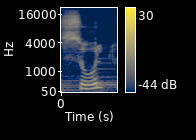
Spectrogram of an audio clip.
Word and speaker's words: soul: जैसे साउंड में स्वर आउ था मगर अब यहाँ पर OU के बाद L आने से उसकी प्रोनाउंसिएशन बदल गई। पहला शब्द देखते हैं। SOUL सोल, आत्मा।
